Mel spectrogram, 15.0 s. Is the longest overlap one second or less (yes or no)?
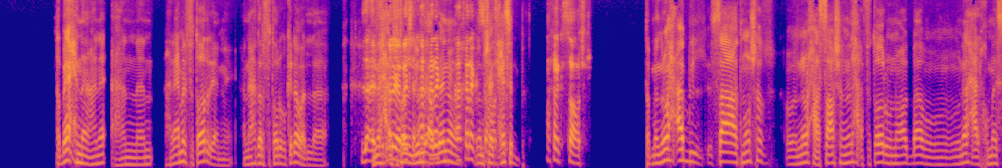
no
